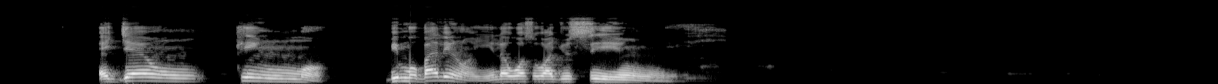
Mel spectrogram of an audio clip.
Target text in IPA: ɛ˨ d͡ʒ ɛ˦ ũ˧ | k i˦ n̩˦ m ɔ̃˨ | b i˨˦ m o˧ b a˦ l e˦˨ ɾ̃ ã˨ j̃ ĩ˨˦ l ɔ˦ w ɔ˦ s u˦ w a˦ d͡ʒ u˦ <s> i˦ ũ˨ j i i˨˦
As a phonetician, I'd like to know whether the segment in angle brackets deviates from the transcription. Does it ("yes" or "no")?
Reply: no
